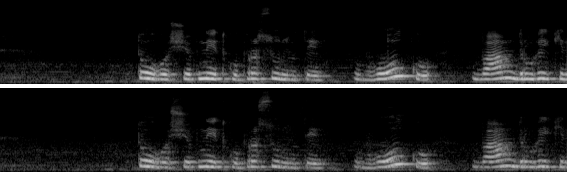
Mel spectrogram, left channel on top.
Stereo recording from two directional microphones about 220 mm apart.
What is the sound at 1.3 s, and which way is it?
A woman's voice, 25° left (ahead or behind).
